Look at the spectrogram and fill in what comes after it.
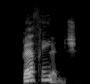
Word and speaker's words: Bethphage: Now, when they drew near Jerusalem to Bethphage, how do you say that? – Yeah, Bethphage. Yeah.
